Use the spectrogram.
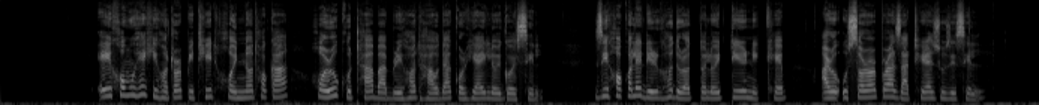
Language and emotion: Assamese, neutral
